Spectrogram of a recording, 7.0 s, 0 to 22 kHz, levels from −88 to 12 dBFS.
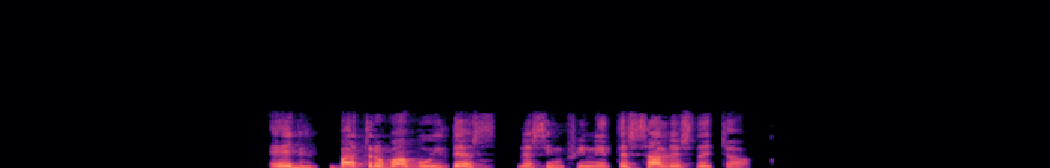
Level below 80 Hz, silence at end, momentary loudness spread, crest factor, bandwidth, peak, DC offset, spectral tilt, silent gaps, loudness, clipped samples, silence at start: -68 dBFS; 2 s; 11 LU; 22 dB; 7.6 kHz; 0 dBFS; under 0.1%; -4.5 dB/octave; 2.14-2.19 s, 3.32-3.45 s; -19 LUFS; under 0.1%; 1.8 s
